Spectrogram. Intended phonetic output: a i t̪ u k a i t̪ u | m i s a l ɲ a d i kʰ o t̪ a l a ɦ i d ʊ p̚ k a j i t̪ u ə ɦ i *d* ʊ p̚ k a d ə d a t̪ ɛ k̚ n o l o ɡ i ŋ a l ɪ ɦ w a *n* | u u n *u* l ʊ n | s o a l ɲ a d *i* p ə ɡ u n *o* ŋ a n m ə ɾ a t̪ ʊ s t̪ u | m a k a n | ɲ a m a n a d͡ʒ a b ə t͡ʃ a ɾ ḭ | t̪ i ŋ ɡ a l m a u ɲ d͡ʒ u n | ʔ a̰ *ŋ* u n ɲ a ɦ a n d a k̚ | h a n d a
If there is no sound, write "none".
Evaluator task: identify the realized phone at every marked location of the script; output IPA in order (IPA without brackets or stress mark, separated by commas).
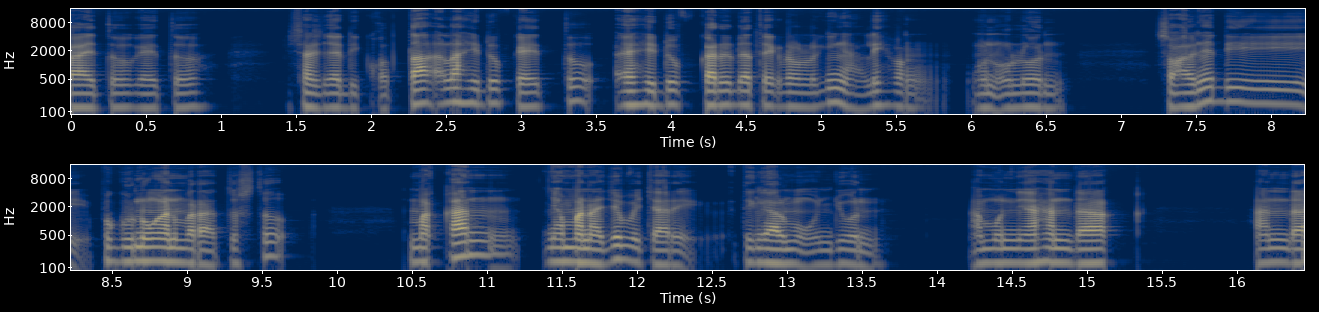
d, ŋ, u, i, u, m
